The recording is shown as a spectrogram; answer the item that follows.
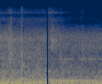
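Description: Steady low mechanical hum of background machinery, broken by an abrupt cut about a second in, after which a steady low tone runs on over the rumble.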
